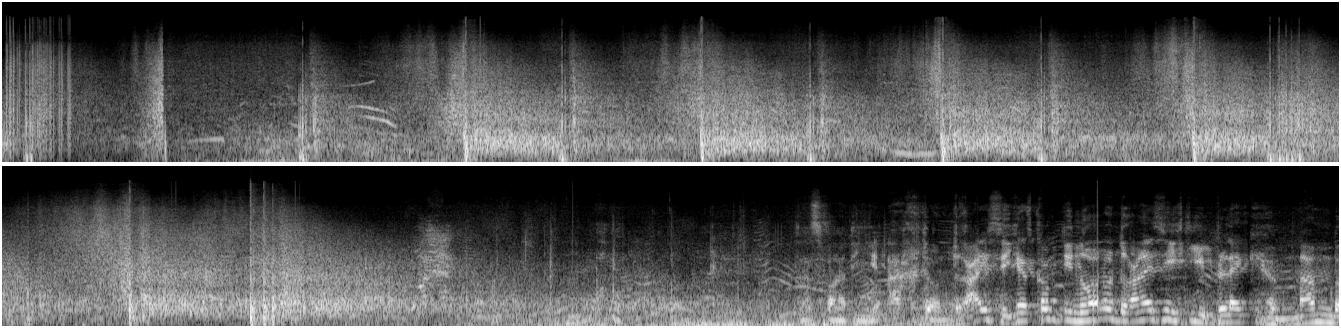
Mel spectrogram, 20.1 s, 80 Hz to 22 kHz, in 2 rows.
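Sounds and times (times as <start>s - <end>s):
firework hissing: 0.0s - 13.6s
firework bangs: 0.0s - 14.5s.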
